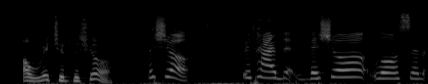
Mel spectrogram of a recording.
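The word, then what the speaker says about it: Verschoor: I can't pronounce his name. It's his name. Vescu? Oh, Richard Vishaw.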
